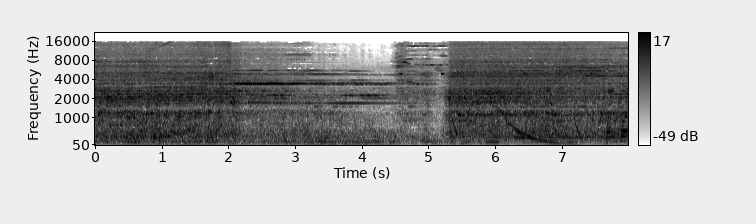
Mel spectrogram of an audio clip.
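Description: Pachinko machine sound effects over the steady din of a pachinko parlour. A little after three seconds the sound thins out, then it comes back suddenly; a falling swoop effect follows, and a voice line starts right at the end.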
